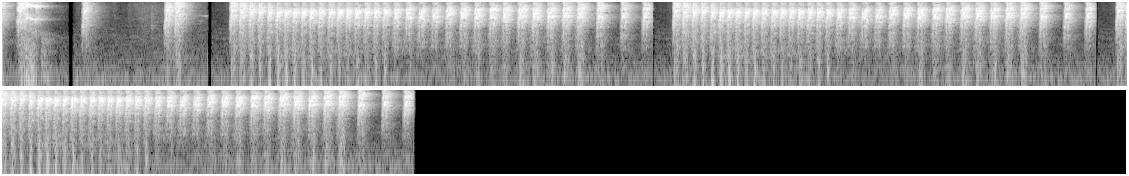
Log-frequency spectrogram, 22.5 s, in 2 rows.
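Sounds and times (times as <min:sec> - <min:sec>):
grey-cheeked bulbul harsh rattling song: 0:01.6 - 0:15.4.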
